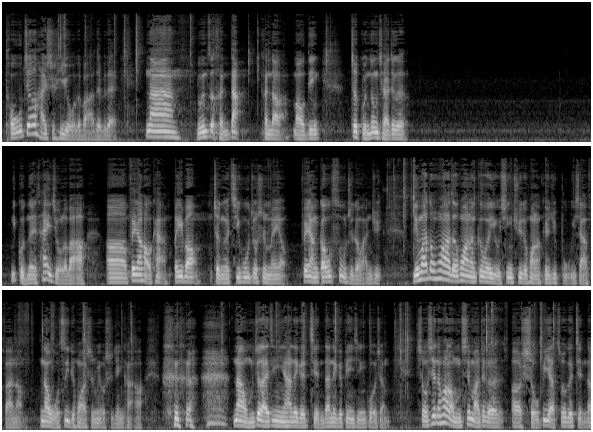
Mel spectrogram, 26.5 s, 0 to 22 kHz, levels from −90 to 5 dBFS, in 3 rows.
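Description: Crude rate conversion runs throughout: unfiltered nearest-sample picking, which fits a 48 kHz to 44.1 kHz change, adds a gritty, inharmonic fizz roughly 30 dB below the audio.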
